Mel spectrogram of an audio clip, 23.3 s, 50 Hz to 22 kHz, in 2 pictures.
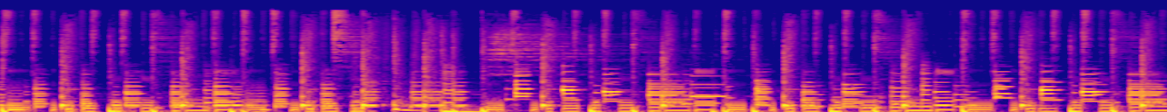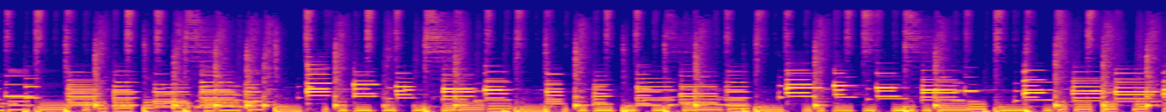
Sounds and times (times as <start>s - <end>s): Music: 0.0s - 23.3s.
